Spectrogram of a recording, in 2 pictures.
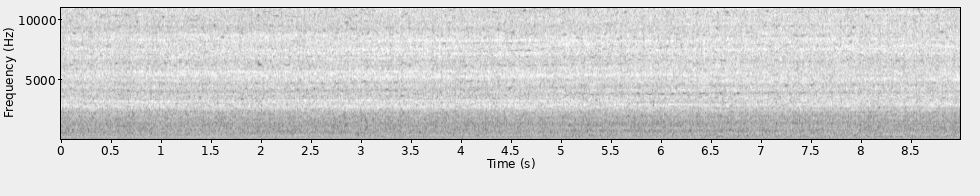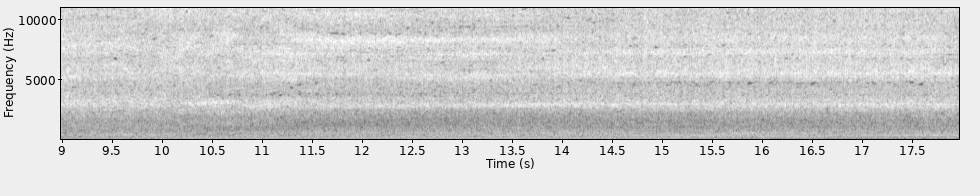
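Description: Cabin noise of an Antonov An-38-100's twin Honeywell TPE331 turboprops climbing out after takeoff: a steady, loud low propeller hum with an even rushing noise over it.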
